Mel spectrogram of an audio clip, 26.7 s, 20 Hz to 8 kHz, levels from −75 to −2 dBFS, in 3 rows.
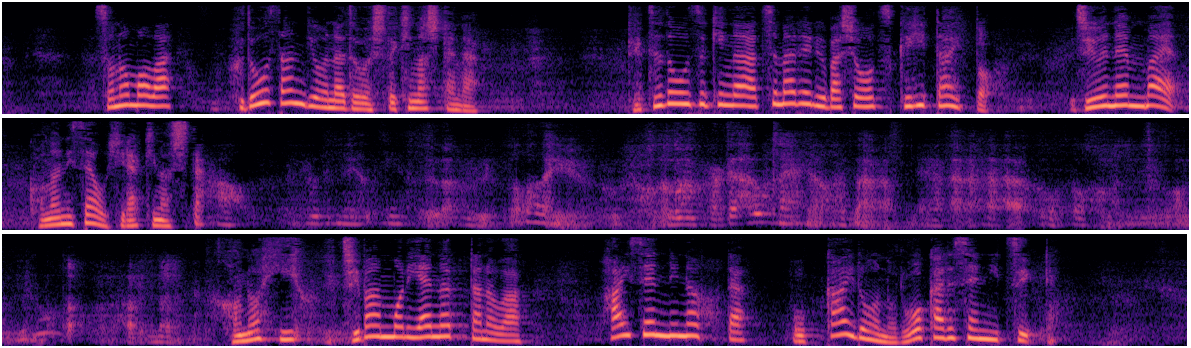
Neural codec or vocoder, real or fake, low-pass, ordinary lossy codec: codec, 16 kHz, 0.5 kbps, X-Codec, WavLM features, trained on Multilingual LibriSpeech; fake; 7.2 kHz; MP3, 32 kbps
